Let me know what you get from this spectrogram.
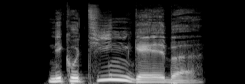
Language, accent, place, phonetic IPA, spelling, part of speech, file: German, Germany, Berlin, [nikoˈtiːnˌɡɛlbə], nikotingelbe, adjective, De-nikotingelbe.ogg
- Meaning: inflection of nikotingelb: 1. strong/mixed nominative/accusative feminine singular 2. strong nominative/accusative plural 3. weak nominative all-gender singular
